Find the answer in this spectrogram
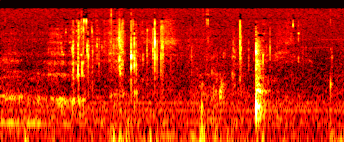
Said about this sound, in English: Let me take a sip. Shout out to the free cup we got at the game and shit.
